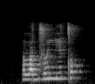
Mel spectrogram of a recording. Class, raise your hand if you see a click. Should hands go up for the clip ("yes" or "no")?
no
